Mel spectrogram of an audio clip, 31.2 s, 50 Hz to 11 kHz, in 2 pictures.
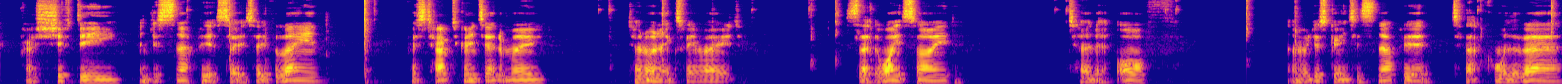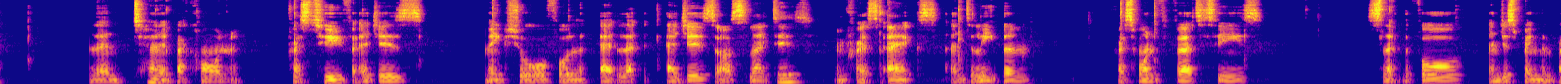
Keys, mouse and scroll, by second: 0.2-0.5 scroll up 2, 0.5 shift+d, 2.2-3.5 middle drag, 2.7-3.5 scroll down 5, 3.5 Tab, 5.8 click, 6.5 middle click, 7.4 click, 8.2 middle click, 8.7-9.1 scroll down 5, 10.4-12.0 drag, 12.0-12.3 scroll up 1, 12.3-13.4 middle drag, 13.4 click, 15.2 scroll up 3, 15.4-17.1 middle drag, 17.1 click, 17.4-17.8 scroll up 4, 18.5 2, 19.1 click, 20.3 scroll up 2, 20.4-22.3 middle drag, 22.3-24.3 scroll up 1, 24.3 x, 25.8-26.7 scroll down 3, 26.7 1, 27.1-28.6 middle drag, 28.6 click, 30.1 click.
